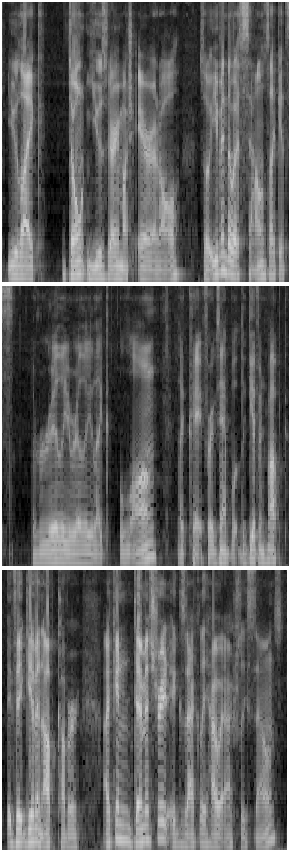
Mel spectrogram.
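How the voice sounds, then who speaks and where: A young man with a Canadian accent, a singer chatting casually about his own vocal progress, rambling with many fillers. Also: medium pitch. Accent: Canadian English. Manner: rambling and filler-heavy, lots of likes and ums. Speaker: singer and channel host. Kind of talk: casual livestream commentary.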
